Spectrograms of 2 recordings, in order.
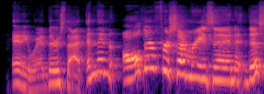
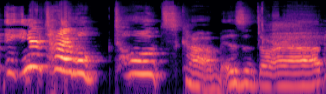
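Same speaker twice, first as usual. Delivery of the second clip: laughing mock; 4 dB louder, slower than usual.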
